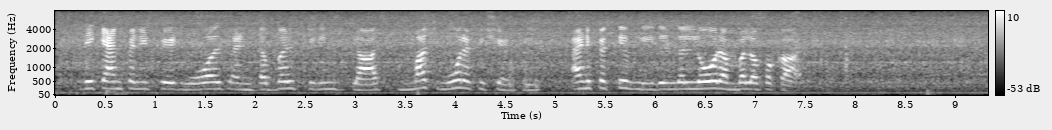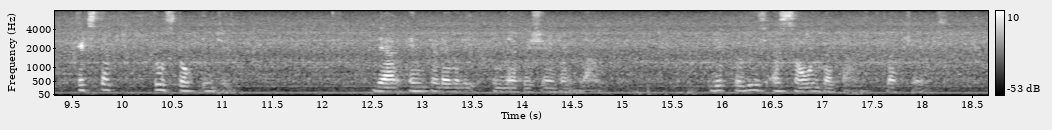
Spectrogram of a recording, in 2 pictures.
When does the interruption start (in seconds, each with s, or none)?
none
